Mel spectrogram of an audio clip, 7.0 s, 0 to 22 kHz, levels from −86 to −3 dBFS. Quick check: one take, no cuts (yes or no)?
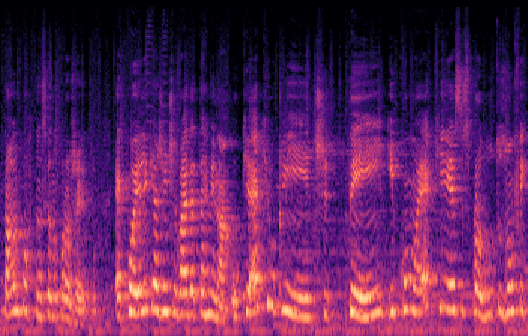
no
